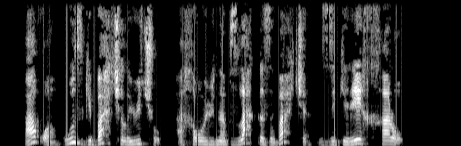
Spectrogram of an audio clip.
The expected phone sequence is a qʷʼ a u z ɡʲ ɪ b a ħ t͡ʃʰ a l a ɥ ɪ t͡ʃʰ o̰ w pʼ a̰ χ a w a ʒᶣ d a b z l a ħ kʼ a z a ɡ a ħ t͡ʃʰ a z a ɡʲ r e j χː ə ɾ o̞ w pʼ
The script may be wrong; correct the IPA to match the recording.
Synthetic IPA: a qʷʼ a u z ɡʲ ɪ b a ħ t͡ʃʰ a l a ɥ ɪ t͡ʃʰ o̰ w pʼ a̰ χ a w a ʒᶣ n a b z l a ħ kʼ a z a b a ħ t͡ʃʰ a z e ɡʲ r e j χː a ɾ o̞ w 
